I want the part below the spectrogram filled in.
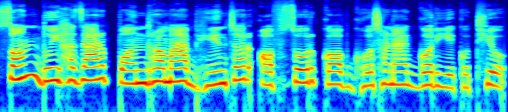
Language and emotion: Nepali, neutral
